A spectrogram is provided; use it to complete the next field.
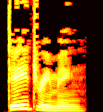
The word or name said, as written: daydreaming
